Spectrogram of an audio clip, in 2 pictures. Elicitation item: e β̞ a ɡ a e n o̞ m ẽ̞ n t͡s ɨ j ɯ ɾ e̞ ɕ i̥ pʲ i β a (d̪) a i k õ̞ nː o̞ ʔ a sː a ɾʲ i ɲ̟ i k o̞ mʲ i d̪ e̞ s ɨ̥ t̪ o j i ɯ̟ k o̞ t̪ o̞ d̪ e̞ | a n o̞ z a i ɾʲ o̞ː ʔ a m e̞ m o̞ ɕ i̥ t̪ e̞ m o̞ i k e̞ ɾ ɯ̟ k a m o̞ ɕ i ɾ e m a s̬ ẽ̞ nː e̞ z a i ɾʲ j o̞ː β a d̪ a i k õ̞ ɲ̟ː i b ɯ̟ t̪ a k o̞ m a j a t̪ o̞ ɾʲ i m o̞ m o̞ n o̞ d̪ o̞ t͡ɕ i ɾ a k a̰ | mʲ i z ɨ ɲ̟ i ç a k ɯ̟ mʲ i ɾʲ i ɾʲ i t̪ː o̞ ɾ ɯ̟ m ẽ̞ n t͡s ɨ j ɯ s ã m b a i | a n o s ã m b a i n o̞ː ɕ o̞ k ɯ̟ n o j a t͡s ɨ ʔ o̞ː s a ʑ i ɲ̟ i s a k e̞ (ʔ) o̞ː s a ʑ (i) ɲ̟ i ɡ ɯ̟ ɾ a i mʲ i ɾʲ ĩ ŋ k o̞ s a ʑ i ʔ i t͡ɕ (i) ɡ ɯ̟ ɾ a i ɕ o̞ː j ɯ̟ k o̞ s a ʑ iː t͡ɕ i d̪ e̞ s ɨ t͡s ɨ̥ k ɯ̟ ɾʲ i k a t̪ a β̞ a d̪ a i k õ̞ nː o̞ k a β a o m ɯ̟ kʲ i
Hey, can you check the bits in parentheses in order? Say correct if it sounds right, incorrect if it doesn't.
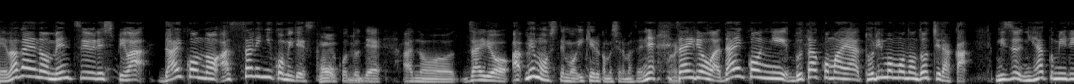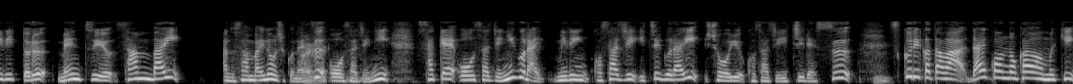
correct, correct, correct, correct

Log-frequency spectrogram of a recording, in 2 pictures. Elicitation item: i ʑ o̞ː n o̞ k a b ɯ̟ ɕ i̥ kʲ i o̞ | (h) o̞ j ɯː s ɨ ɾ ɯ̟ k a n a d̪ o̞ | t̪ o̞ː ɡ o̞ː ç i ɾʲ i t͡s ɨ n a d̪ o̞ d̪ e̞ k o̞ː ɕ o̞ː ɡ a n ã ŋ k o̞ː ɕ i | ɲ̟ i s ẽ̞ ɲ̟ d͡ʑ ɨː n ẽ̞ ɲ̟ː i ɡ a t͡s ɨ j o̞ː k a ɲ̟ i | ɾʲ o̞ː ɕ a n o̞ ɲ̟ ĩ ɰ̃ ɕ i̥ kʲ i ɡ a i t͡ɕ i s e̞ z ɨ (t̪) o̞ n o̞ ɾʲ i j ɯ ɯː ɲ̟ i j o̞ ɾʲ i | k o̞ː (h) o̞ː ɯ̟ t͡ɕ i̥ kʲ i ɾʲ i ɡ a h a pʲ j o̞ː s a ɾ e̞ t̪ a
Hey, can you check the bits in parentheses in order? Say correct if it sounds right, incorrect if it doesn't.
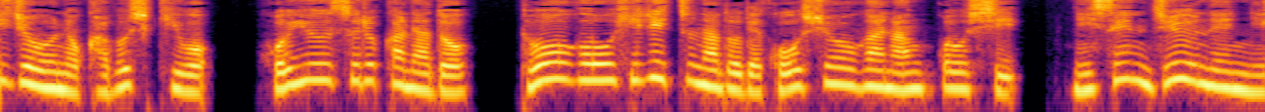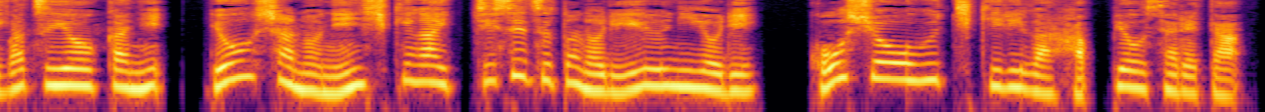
correct, correct, incorrect: ɕ

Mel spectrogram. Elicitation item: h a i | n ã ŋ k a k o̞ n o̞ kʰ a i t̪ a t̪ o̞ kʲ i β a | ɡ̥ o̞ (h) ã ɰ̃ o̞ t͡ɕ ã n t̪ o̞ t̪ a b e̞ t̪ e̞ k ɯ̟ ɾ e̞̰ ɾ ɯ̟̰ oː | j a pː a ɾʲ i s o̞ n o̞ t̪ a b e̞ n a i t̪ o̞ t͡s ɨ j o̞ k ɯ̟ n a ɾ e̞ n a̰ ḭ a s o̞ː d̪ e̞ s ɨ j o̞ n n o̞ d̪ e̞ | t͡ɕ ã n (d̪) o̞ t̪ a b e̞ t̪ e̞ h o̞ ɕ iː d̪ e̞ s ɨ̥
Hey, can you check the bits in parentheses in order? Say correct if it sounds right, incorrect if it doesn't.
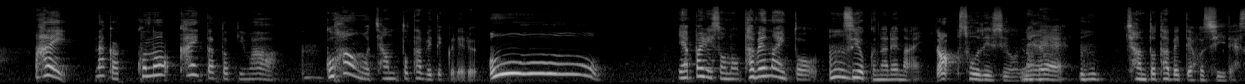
correct, incorrect: t̪

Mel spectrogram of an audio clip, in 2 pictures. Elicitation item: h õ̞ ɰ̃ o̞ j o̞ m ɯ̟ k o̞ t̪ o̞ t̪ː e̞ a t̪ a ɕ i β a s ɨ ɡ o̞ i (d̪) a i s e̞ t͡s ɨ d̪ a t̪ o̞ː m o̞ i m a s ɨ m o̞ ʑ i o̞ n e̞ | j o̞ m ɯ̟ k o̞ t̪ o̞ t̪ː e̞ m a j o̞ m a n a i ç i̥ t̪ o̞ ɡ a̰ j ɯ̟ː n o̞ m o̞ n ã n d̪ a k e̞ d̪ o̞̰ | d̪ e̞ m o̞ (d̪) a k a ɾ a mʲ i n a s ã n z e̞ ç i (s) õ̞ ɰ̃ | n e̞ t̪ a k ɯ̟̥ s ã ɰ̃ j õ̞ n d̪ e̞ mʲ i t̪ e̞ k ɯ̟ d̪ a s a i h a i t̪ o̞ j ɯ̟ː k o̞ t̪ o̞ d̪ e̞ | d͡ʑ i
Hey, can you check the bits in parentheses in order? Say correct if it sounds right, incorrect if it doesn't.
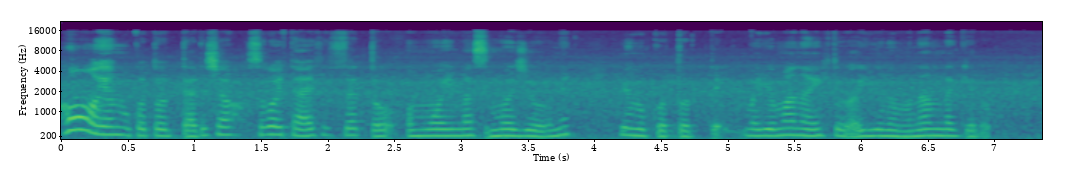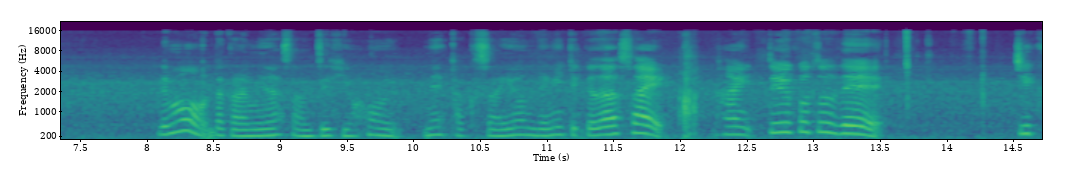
incorrect: t̪, correct, incorrect: h

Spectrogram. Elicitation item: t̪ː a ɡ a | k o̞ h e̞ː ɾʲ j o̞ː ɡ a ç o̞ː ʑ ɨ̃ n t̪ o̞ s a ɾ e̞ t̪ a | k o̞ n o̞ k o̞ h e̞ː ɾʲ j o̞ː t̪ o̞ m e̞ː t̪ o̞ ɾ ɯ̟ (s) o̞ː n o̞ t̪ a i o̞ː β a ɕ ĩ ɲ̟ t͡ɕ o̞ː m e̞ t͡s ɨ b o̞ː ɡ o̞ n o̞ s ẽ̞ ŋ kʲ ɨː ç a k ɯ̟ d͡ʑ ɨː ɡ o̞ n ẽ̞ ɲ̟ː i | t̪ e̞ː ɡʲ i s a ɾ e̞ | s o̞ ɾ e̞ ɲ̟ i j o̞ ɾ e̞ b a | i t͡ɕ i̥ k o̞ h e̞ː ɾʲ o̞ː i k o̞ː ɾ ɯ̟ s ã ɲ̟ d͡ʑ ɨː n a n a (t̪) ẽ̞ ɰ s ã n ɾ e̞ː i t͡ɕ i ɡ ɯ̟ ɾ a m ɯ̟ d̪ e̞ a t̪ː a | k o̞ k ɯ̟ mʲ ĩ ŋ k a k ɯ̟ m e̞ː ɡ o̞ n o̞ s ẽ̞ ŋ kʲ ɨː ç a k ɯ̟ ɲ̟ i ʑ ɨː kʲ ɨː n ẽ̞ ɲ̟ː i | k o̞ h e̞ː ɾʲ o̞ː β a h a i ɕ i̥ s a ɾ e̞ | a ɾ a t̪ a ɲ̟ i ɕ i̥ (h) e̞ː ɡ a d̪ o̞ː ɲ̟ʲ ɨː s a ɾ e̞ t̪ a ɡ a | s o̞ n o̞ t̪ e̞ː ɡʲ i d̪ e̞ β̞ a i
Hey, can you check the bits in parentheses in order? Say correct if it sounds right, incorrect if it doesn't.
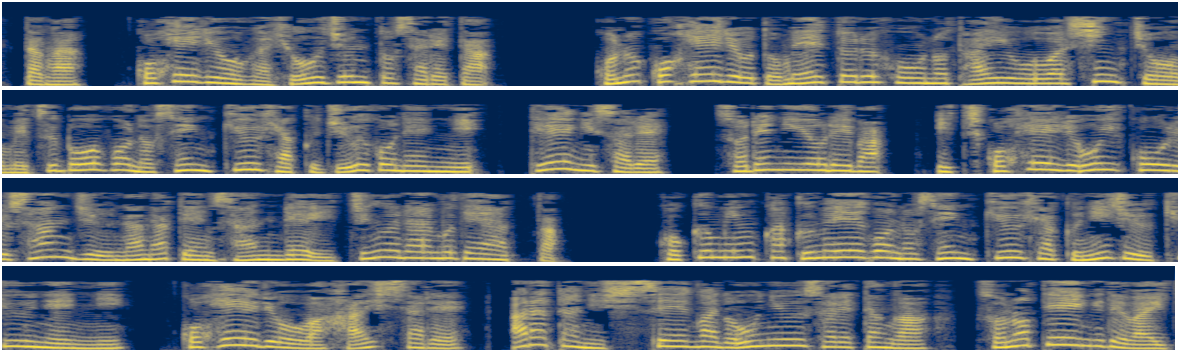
incorrect: h, correct, incorrect: s

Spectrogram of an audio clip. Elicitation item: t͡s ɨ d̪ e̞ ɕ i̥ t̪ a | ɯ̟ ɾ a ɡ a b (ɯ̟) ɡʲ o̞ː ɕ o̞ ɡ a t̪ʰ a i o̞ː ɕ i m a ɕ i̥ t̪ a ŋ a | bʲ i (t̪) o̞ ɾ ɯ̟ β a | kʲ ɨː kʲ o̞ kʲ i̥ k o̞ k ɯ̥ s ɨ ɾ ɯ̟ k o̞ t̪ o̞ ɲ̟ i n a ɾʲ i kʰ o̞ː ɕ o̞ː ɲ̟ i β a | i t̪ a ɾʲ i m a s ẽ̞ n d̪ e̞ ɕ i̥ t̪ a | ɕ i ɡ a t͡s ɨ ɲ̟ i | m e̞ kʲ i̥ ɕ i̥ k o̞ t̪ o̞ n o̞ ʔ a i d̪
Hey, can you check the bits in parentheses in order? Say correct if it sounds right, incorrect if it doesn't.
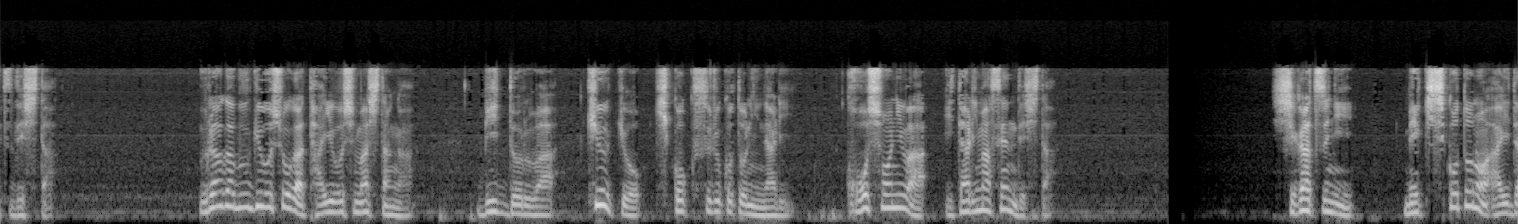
correct, incorrect: d̪

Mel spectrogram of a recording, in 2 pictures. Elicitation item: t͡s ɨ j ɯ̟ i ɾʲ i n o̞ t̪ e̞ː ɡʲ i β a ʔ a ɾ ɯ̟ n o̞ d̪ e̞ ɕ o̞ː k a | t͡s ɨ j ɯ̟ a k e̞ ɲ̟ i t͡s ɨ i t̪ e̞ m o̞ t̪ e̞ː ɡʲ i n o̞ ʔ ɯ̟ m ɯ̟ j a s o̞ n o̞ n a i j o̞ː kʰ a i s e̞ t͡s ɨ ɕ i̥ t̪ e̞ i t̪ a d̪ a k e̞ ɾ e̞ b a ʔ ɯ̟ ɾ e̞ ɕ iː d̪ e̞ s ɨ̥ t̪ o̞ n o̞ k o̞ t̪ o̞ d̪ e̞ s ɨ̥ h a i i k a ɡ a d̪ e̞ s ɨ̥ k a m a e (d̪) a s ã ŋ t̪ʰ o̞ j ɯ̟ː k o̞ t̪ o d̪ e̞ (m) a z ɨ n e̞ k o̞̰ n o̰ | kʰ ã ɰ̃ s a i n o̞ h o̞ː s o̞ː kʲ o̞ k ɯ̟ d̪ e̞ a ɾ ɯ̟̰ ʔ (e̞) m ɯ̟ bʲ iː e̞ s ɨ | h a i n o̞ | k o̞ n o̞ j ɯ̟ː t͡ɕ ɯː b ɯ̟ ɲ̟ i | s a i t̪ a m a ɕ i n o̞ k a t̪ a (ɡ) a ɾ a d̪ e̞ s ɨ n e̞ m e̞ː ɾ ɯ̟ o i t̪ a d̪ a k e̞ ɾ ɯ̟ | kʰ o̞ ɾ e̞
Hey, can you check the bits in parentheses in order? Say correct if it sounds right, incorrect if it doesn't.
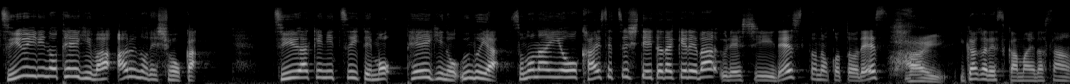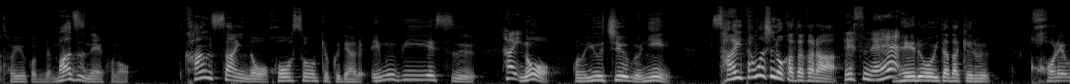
correct, correct, correct, incorrect: k

